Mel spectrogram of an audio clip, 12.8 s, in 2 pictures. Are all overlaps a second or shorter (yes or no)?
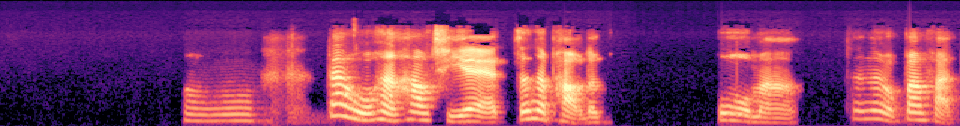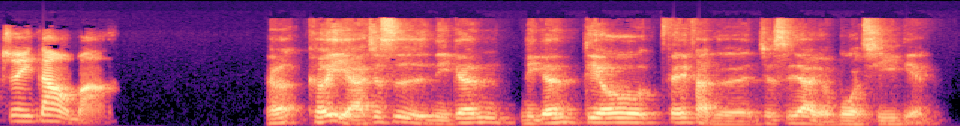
yes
